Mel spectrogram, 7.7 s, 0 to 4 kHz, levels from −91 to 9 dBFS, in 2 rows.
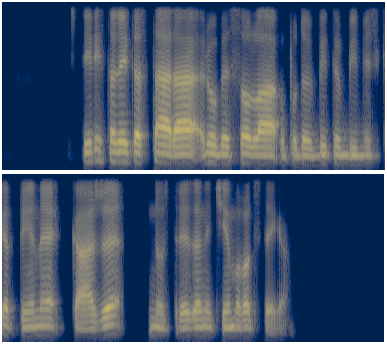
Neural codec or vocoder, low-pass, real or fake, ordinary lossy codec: codec, 24 kHz, 0.9 kbps, WavTokenizer, large speech release; 3.6 kHz; fake; none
